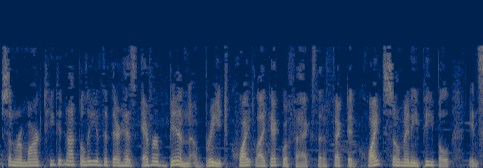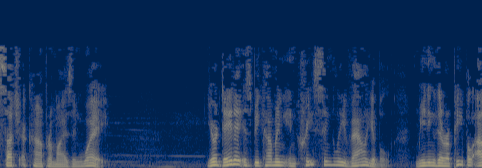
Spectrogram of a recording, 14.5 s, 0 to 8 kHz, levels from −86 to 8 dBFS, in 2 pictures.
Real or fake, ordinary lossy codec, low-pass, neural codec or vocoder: real; MP3, 24 kbps; 7.2 kHz; none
